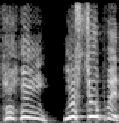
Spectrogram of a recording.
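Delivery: very high, shrill, loud goblin voice. Voicing a goblin turning on the players in a game, in a goblin voice. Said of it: "And the goblin looks up".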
